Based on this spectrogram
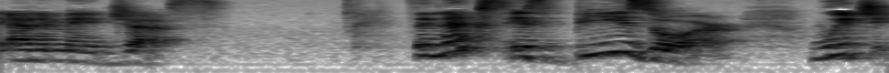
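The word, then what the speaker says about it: Animagus: transform into an animal now it looks like it would be anime Gus but it's actually anime J the next is beor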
